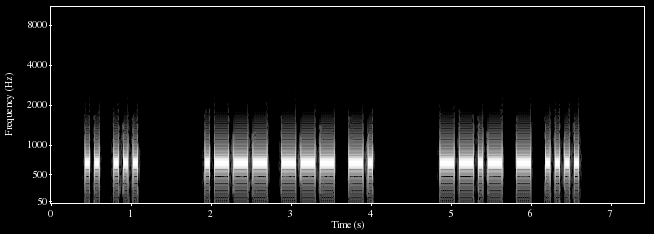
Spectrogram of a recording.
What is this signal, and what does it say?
Morse code, heard as a keyed tone, about 20 wpm, 700 Hz. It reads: IS JON QTH
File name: UK MASTER QSOs TRAINING / 20WPM / UK MASTER QSOs 0068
